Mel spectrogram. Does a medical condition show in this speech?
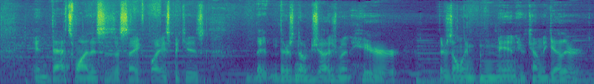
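No.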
